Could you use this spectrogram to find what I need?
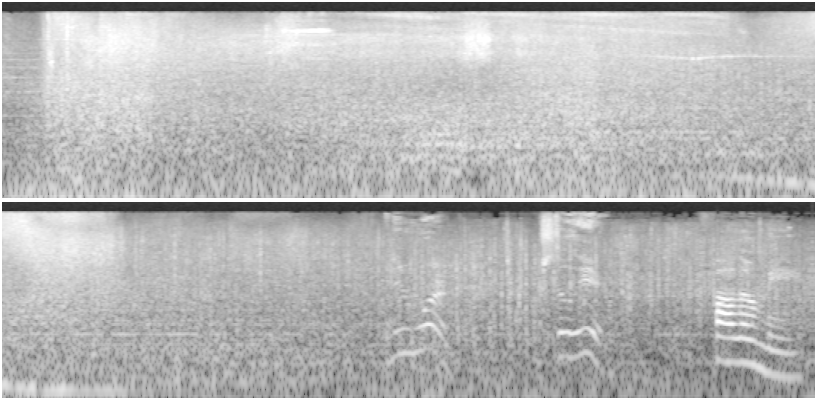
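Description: A deep, roaring rumble swells and then slowly fades away.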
